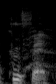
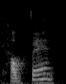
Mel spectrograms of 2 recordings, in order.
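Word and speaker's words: Cufant: A Kufet. That's him. I don't know why I keep calling him Cubfan. I've called him that forever. It's one of those weird mispronunciations.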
